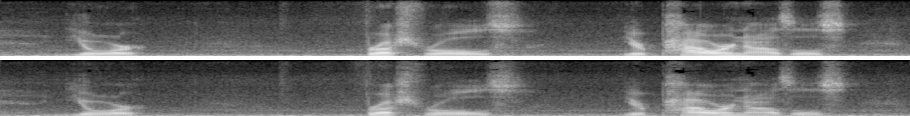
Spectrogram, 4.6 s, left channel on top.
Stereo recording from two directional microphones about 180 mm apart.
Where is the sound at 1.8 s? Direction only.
25° left (ahead or behind).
